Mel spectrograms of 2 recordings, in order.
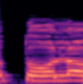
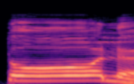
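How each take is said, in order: First: तोला with a full, open ला at the end; the mistake: say तोला with a full ला; wrong full ending. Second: तोल with a clipped half ल at the end; half final sound. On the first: Teacher showing pupils the wrong reading with a full ला. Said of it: "अगर पूरा उच्चारण कर दोगे ला तो तोला हो जाएगा". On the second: Teacher giving pupils the right reading, ending on half ल. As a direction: say तोल, cutting the last ल short. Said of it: "आपको पूरा उच्चारण नहीं करना ला". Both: Shown as a demonstration.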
